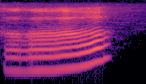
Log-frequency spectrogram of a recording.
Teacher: H is very similar to the H in English. It's actually lower in the throat, but unless you grow up speaking Chinese, it's almost impossible to learn the difference.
